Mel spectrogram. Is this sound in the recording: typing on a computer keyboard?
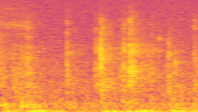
yes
